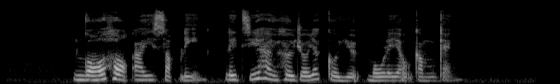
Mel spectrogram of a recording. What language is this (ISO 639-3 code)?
yue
